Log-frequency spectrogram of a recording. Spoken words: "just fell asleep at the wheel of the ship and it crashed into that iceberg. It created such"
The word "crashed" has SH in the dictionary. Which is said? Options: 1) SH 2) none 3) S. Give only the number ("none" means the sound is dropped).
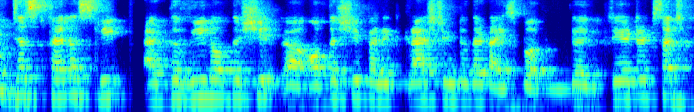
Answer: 1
